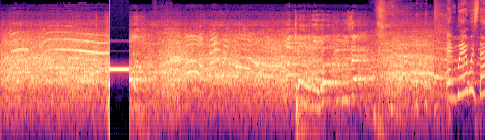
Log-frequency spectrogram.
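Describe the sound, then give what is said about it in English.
A large crowd shouts, jeers and swears loudly and continuously at a singer, many overlapping voices, broken once by a brief dropout with a short tone before the rowdy yelling resumes. “I paused it at the point where the crowd reaction. Now, they've obviously sworn at him.”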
